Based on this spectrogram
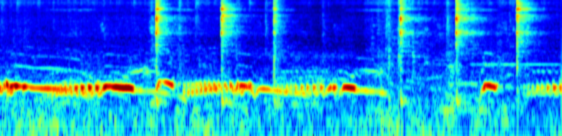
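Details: Ivory-white collared dove with black neck ring cooing in long, low, slightly wavering hums, with several sharp percussive clicks and knocks breaking in between the coos.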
